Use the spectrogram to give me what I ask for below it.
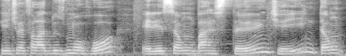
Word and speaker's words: Moreau: O original, assim, o jeito mais correto de se falar é de fato Morro, porque ele vem do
